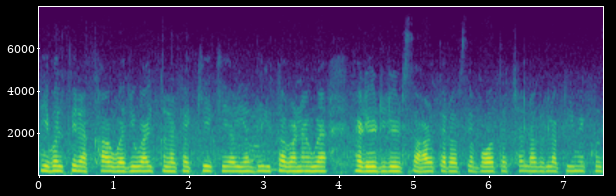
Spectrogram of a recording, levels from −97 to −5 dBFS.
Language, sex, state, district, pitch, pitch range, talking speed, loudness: Hindi, female, Bihar, Samastipur, 215 Hz, 210-220 Hz, 215 wpm, -16 LUFS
